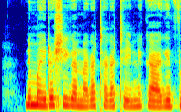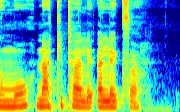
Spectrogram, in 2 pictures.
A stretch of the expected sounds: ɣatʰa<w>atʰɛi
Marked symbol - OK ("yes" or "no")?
no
